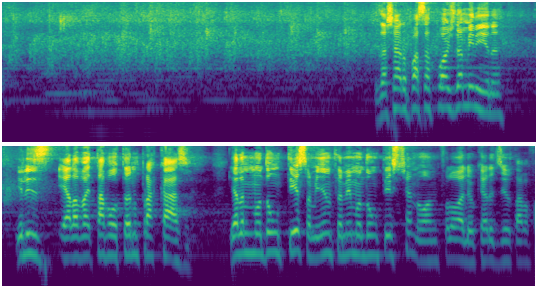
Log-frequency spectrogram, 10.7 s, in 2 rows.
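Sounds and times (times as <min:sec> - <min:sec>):
audience applause: 0:00.0 - 0:05.8
speech: 0:03.7 - 0:10.6.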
